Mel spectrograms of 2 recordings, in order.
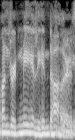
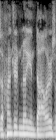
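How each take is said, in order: First: It is said in a dramatic, put-on, mocking voice. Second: It is said in a plain, ordinary reading voice. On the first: The speaker calls it right. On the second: The speaker calls it wrong.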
